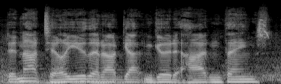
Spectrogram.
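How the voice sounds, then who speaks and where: A man playing a haunted, fanatical young soldier, speaking gravely and deliberately in a dramatic horror audio drama. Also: fairly low pitch, steady tone, noisy background, lightly acted. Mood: menacing resolve. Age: young adult. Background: music.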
